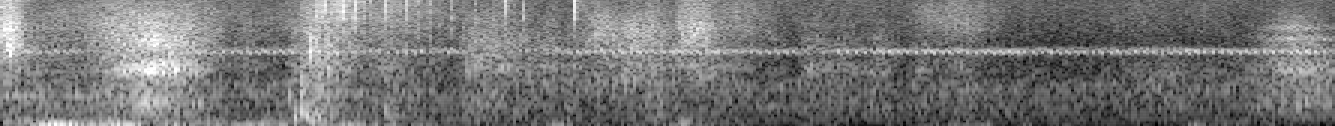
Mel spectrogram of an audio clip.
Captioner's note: Claire breathes heavily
